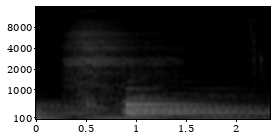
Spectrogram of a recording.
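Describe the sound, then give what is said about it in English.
A long, steady breath drawn in through the nose as part of a breathing exercise, a soft airy rush lasting over a second, over a quiet, sustained musical backdrop. “the first exercise you should be doing breathing exercise just take a moment just take a long breath”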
